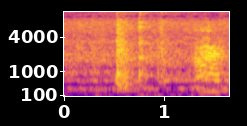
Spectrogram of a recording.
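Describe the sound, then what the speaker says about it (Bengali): Spices cook for a chicken curry, with a utensil scraping and clinking against the pan in a few short strokes over a faint sizzle. "এদিকে মশলা কষানো চলছে"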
